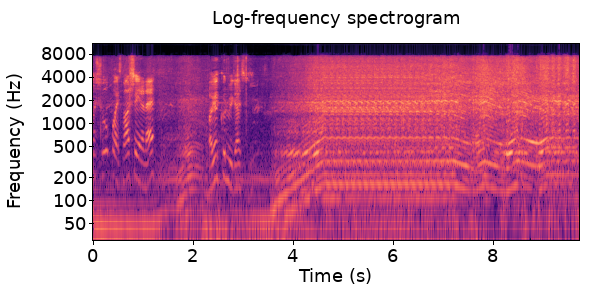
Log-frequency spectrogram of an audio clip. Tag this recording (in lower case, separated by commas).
revving, car, speech, vehicle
